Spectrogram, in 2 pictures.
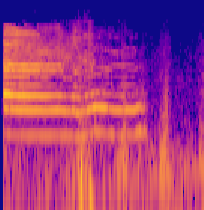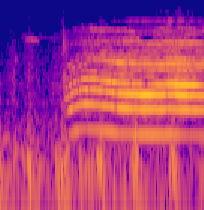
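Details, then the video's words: Domestic cat voicing displeasure: a long, wavering, harmonic yowl held for about two seconds, a short pause with faint rustling, then another sustained, slightly rising moan. "Cats Know How To Voice Their Displeasure"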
